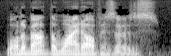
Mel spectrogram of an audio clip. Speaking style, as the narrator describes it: asked

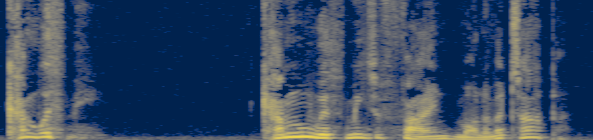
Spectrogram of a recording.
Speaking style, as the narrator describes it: Zuga exclaimed suddenly

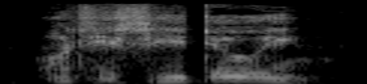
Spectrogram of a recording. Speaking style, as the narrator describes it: Mintaka whispered

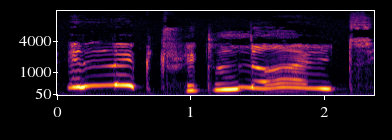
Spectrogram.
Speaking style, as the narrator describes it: moaned

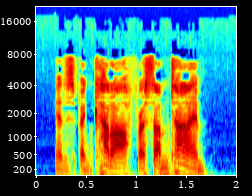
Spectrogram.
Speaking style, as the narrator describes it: Ninomaya says curtly

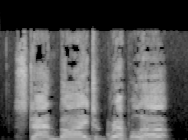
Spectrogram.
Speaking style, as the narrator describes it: Hal cried

